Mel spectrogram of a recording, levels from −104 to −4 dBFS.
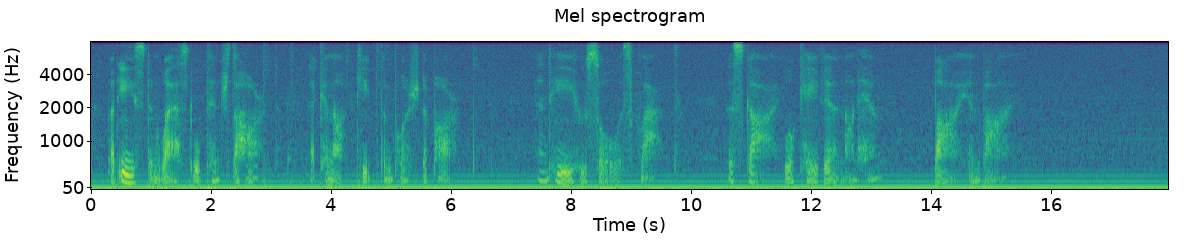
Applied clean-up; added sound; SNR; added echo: none; Drum / Drum kit; 19 dB; none.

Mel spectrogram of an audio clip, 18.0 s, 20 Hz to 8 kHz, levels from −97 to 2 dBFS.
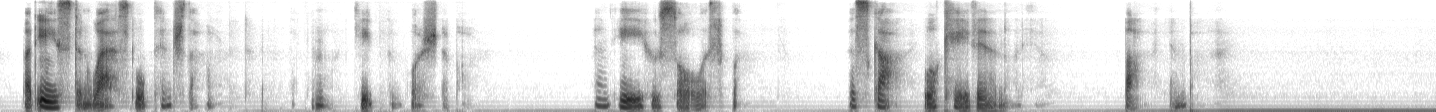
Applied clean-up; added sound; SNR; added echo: neural mask model DeepFilterNet 3.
